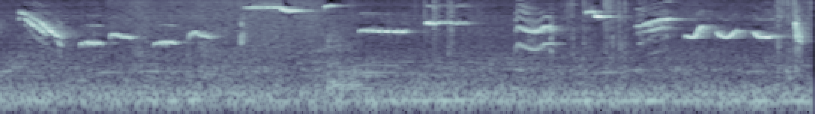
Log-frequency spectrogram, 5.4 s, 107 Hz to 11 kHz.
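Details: Orange-headed thrush from Cirebon, recorded 2019, delivering a busy song of sweeping downslurred whistles, short twisting phrases and high squeaky notes in rapid, varied sequence over a faint low hum.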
